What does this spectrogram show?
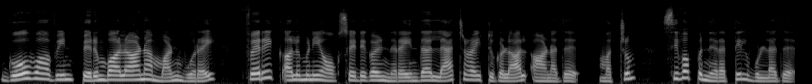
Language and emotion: Tamil, neutral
